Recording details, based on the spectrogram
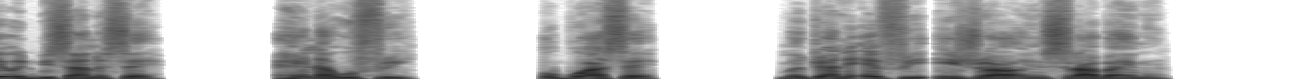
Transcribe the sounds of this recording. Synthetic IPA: d̥e˦wi˨d̚bi˨sa˦nʊ̃˨sɛ˦ | ɛ˨hɪ̃˦nã˨wo˦fi˨ɾi˦ | ɔ˦bʊ˦a˦˨sɛ˦˨ | bɛ˨d͡ʑᶣa˦nɪ̃˦ʔæ˦fi˨ɾi˨ʔi˦s̬ɾa˦˨ɛ˨ln̩˨sɾa˦˨ba˨ɪ˦mʊ̃˨˦

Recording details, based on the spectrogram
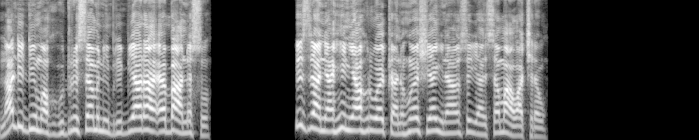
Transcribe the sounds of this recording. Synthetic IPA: nã˨˦di˦di˦m̃˨a˨kʰʊ˨kʰʊ˨du˦ɾu˦sɛ̃˦m˦nɪ̃˨bi˨ɾi˨bi˦a˦ɾa˦a˨ɛ˦ba˦˨nɪ̃˦sʊ˨ | i˦s̬ɾaː˨lnɪ̃˨a˨ɦɪ̃˦nɪ̃˦a˦ɦʊ˦ɾæ˦t͡ɕᶣa˨nɪ̃˨ɦʊ̃˦æ˦ɕi˦æ˦ɲĩ˨nãː˨˦n̩˦sʊ˦jɛ˨n̩˨sɛ̃˦m˦a˨wa˨t͡ɕʰɪ˨ɾɛ˦wʊ˦

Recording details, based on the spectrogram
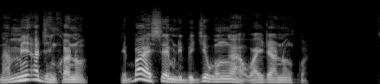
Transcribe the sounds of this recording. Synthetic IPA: nã˨m˦mɪ̃˦a˦d͡ʑɪ̃˨ŋ̩˨kʷʰa˦nʊ̃˦ | mɪ̃˨baː˦jɛ˨sɛ˦˨mɪ̃˨ɾĩ˨be˨d͡ʑi˦e˦wɔ̃˦na˨wʔa˨jɪ˦ɾa˦nʊ̃˦ŋ̩˦kʰʷa̰˨

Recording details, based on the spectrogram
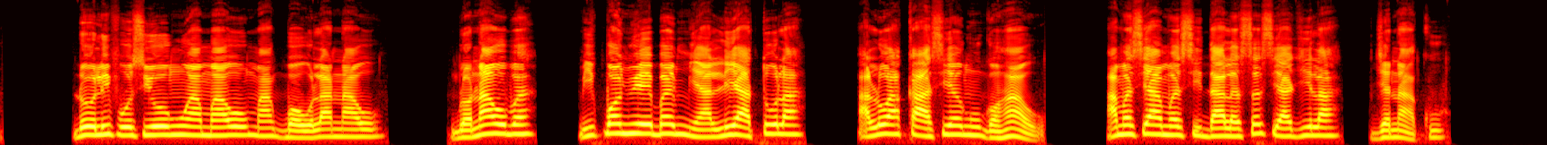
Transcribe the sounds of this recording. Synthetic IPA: ɖo˦˨li˦ɸo˨si˨wo˦ŋũ˦a˨mã˨wo˦mã˦ɡ͡bɔ˨wo˨la˦nã˦wo˦ | ɡ͡blɔ˨nã˦wo˦bɛ˦ | mĩ˨k͡pɔ˦ɲũ˦ɛ˦bɛ˦mĩ˨a˨li˦a˨t̪o˦la˦ | a̰˨lo˦a˦ka˨si˦ɛ˦ŋũ˦ɡɔ̃˨ɦã˦o̰˨ | a̰˨mɛ̃˨si˨a˨mɛ̃˨si˨d̪a˨lɛ˨sɛ˦si˨a˨d͡ʑi˦la˦ | d͡ʒɛ˨nã̰˨ku˦

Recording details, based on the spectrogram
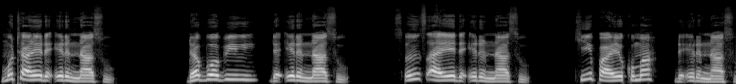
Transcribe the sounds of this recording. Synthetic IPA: mʊ˦taː˨neː˦da˨ʔɪ˦ɽɪ˨nːaː˦su˨ | dɐ˦bːoː˦bi˦i˦da˨ʔɪ˦ɽɪ˨nːaː˦sṵ˨ | sʼʊ˦nsʼaː˨jeː˦da˨ʔɪ˦ɽɪ˨nːaː˦sṵ˨ | kʲiː˦ɸaː˨jeː˦kʷʊ˦ma˦ | da˨ʔɪ˦ɽɪ˨nːaː˦sṵ˨

